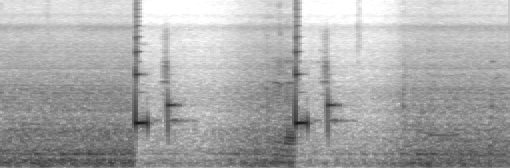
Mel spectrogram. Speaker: my phone's dying I don't know if you guys can hear it beeping but I'm trying to plug it in and make it work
